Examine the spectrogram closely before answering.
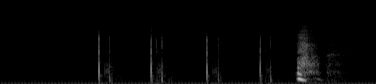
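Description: Hard-soled footsteps click on stone.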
